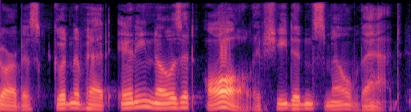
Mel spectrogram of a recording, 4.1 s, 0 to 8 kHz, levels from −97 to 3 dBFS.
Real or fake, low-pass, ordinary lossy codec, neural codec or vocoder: real; 7.2 kHz; MP3, 64 kbps; none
